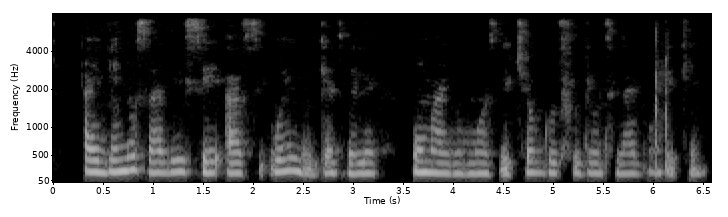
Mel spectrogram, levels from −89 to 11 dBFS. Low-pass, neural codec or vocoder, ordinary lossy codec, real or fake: 7.2 kHz; vocoder, 22.05 kHz, 80 mel bands, Vocos; MP3, 64 kbps; fake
